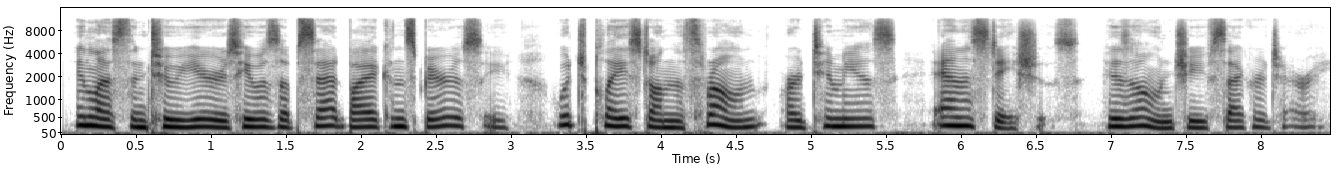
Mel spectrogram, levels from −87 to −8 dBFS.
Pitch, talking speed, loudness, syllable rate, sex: 215 Hz, 155 wpm, -15 LUFS, 4.8 syllables/s, female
